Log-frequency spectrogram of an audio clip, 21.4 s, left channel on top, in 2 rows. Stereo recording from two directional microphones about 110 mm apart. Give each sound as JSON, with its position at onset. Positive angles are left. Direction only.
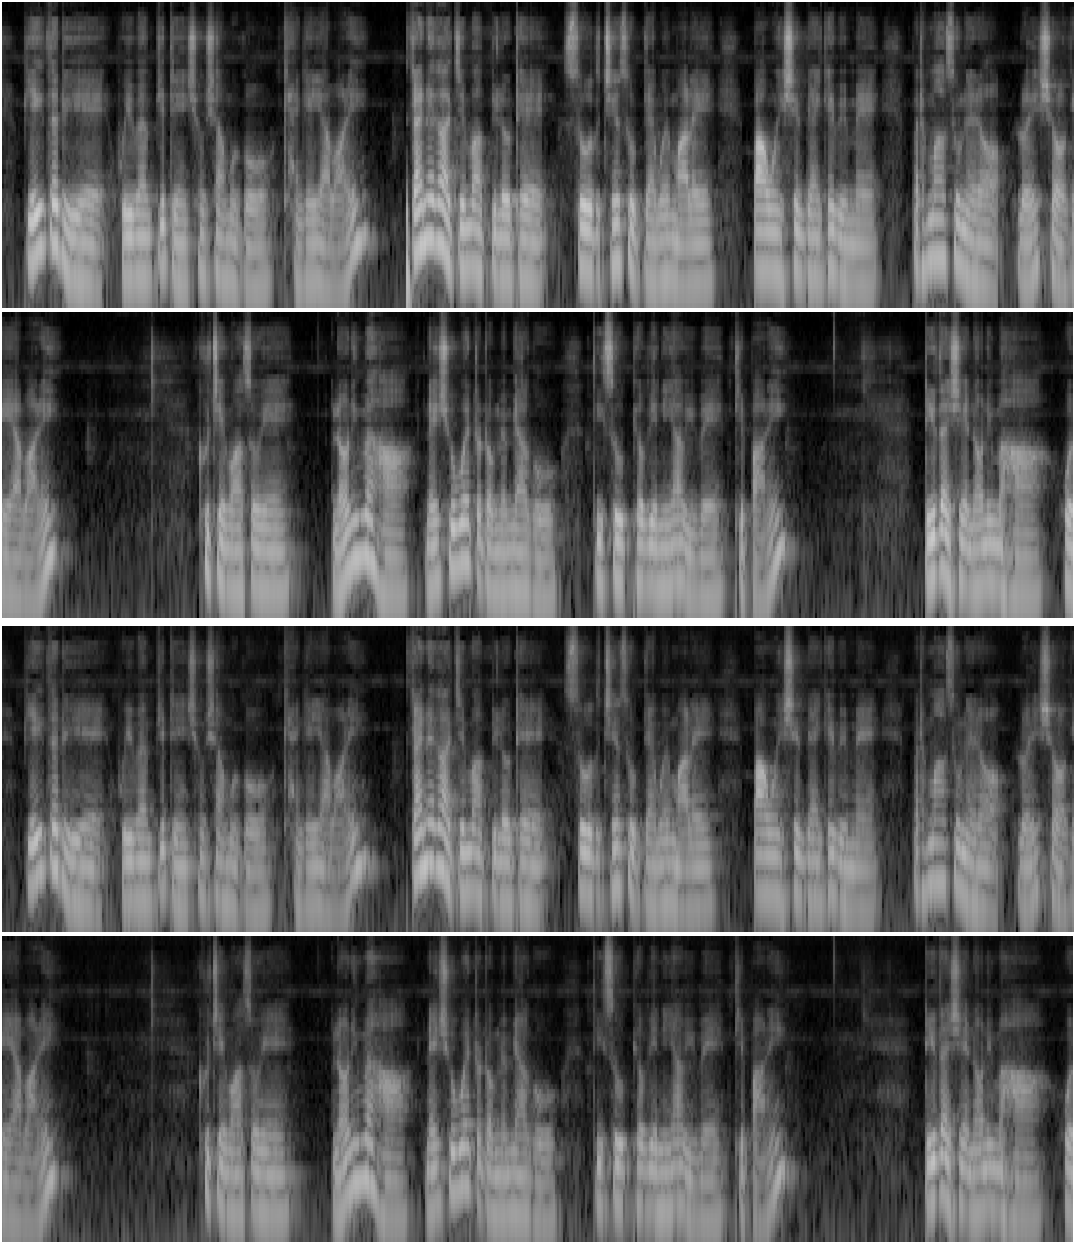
{"t": 0.2, "sound": "speech", "side_deg": 40}
{"t": 19.9, "sound": "speech", "side_deg": 40}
